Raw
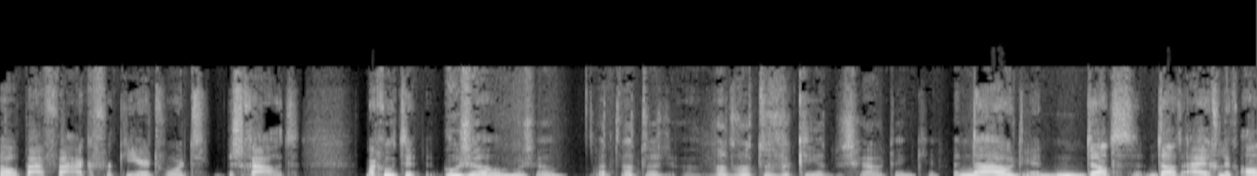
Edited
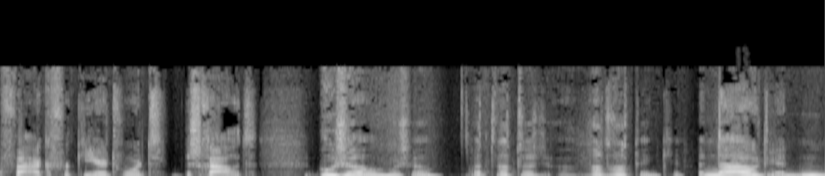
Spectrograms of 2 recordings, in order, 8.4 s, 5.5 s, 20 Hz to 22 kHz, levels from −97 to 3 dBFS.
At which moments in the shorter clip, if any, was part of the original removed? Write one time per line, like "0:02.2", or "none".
0:02.0
0:04.2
